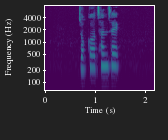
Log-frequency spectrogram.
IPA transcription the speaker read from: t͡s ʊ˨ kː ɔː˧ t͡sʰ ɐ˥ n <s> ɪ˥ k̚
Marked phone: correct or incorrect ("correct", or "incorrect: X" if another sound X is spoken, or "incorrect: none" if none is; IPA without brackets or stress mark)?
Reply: correct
